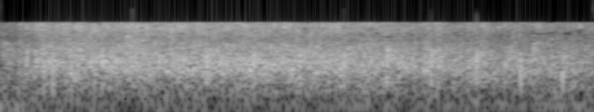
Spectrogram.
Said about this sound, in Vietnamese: Nên vì cái lý do đó mà thôi, chúng ta xin tán thán chung một tràng pháo tay.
